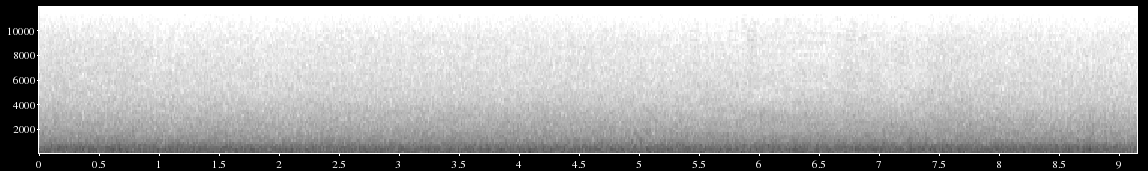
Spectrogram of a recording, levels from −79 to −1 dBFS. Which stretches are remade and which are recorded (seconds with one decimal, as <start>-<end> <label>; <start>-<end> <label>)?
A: 0.0-5.4 recorded; 5.4-7.4 remade; 7.4-9.2 recorded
